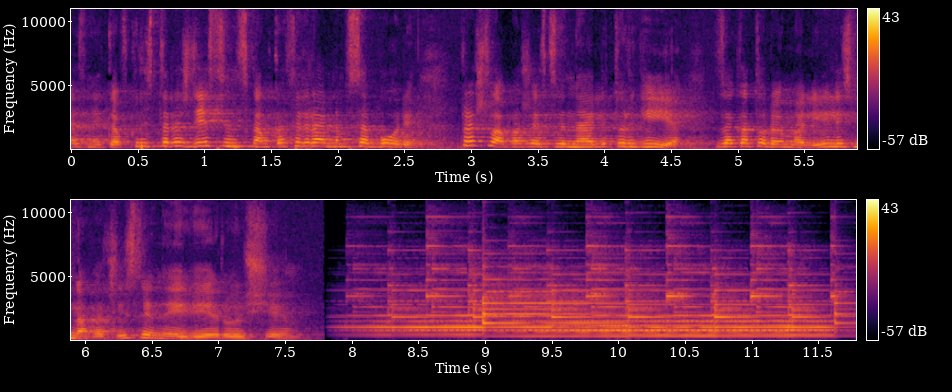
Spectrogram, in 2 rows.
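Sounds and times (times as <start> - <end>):
speech: 0.0 - 7.7
church bells ringing a peal for the feast of the Annunciation: 7.8 - 11.7.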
